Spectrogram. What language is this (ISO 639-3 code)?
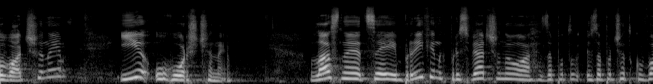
ukr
